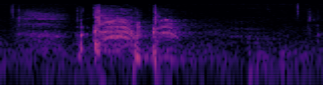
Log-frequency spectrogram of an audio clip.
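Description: A man coughs twice in quick succession, about a second in.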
